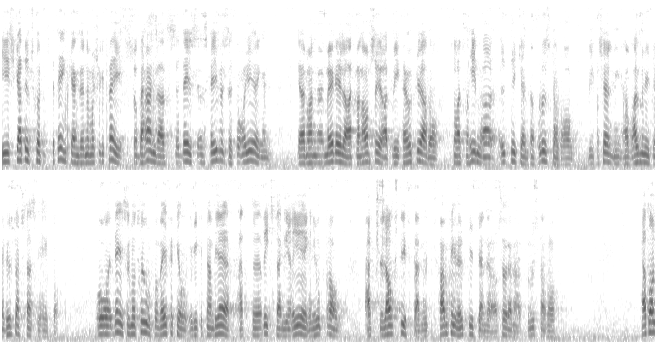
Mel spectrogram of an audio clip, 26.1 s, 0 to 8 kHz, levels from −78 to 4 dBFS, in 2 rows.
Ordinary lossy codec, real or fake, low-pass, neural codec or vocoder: none; fake; 7.2 kHz; codec, 44.1 kHz, 3.4 kbps, Pupu-Codec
